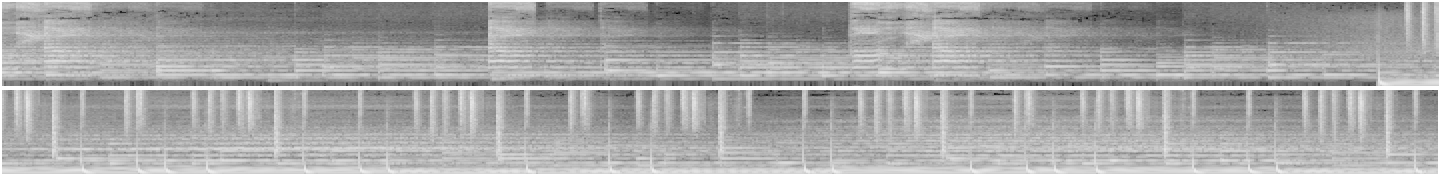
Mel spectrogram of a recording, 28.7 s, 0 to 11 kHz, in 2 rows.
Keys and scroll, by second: 1.5 ctrl+space, 5.7 ctrl+g, 22.3 ctrl+space.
